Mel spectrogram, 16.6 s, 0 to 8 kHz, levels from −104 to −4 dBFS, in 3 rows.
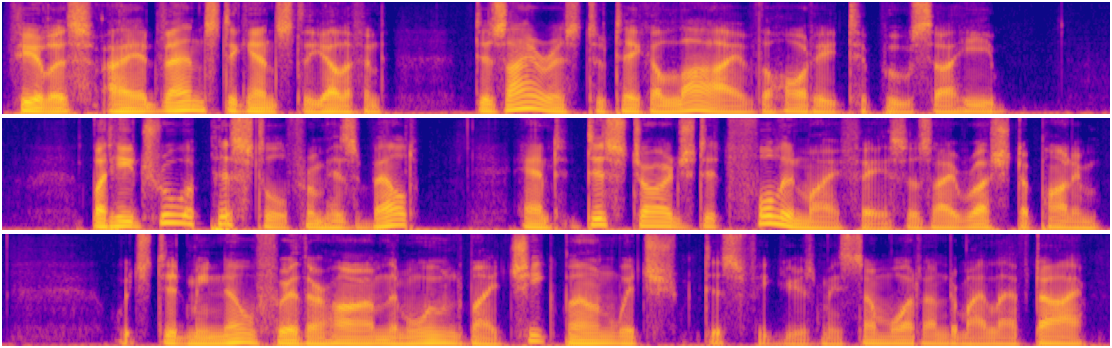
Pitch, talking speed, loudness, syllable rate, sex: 95 Hz, 190 wpm, -22 LUFS, 5.6 syllables/s, male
